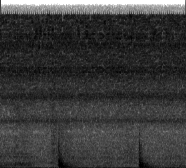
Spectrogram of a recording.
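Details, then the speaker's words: Rear differential, pinion rocked by hand: two sharp metallic clunks of pinion gear hitting ring gear after pinion bearing lost preload; U-joint has no play, oil leaking at seal, diff likely low on fluid. "that's the pinion gear hitting the ring gear amazingly enough this thing lost its preload and the rear diff so it has got bearing problems"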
